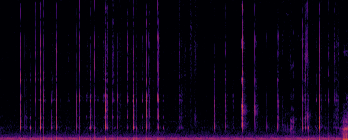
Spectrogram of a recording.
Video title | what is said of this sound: ASMR Tapping and Ear Brushing | cap that seems to be primarily metal in its composition offering a little bit different of a sound quality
